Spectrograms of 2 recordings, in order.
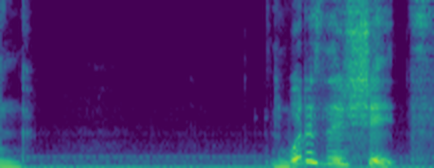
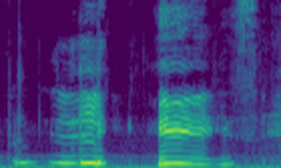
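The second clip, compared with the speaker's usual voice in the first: higher, whiny pleading "Please"; mock pleading please; 8 semitones higher than usual. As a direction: beg for it with a whine. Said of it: "I said".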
